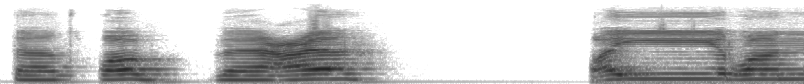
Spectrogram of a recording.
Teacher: آ رہی ہے واو جو کہ مشدد ہے، تو اس کو پریشر سے پڑھیں گے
